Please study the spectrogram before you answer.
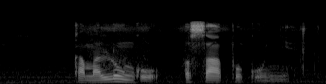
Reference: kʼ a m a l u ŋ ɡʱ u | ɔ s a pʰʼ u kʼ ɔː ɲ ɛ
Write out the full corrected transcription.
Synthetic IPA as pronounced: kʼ a m a l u ŋ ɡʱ u | ɔ s a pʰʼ ɔ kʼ uː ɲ ɛ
